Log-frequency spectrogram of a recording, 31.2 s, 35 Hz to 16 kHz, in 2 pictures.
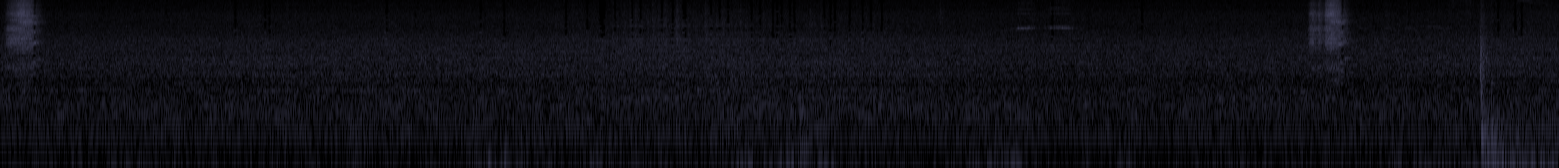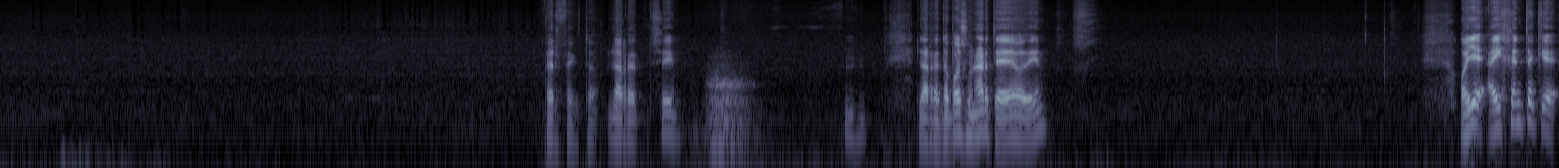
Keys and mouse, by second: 0.3-1.3 middle drag, 0.3 e, 1.9 s, 3.5 g, 5.1 middle click, 5.6 g, 10.1 ctrl+r, 14.6 ctrl+r, 17.4-19.8 drag, 19.8 Tab, 22.6-23.6 drag, 23.6 Tab, 24.2 click, 30.0 ctrl+Tab, 31.0-31.1 drag.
